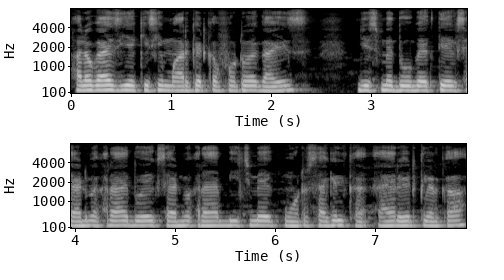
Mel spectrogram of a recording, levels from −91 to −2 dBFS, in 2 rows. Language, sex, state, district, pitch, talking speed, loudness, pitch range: Hindi, male, Uttar Pradesh, Deoria, 160 Hz, 250 wpm, -28 LUFS, 155-165 Hz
